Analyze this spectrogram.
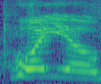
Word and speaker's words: pollo: Yeah, you pronounce the L's like the double L is pronounced like a Y, so it's pronounced Pollo, but it's Whatever.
